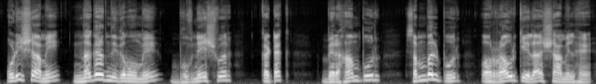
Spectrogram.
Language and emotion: Hindi, neutral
